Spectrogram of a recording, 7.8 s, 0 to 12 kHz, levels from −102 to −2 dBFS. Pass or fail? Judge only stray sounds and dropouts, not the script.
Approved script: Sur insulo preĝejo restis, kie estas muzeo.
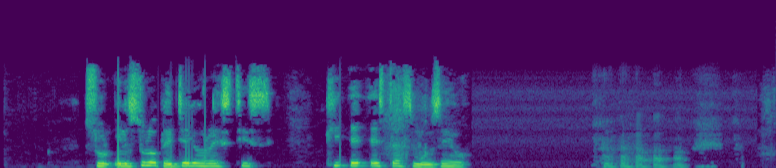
fail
